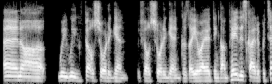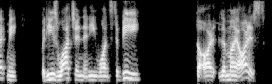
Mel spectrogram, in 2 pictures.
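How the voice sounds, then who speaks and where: A middle-aged woman, a reggae artist, recounting painful events in a halting, intense way. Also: very deep voice, no room sound, low-quality recording. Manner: halting, repeats herself, intense. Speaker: reggae artist, interview guest. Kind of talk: emotional personal testimony.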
